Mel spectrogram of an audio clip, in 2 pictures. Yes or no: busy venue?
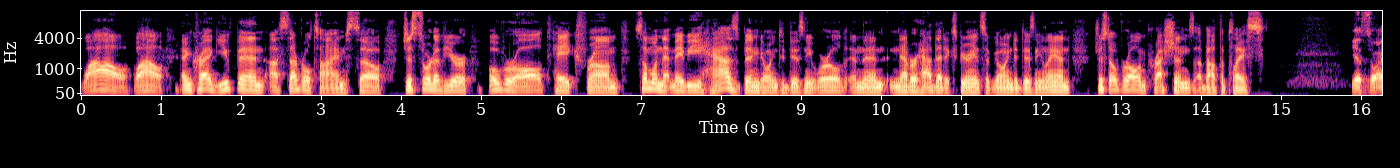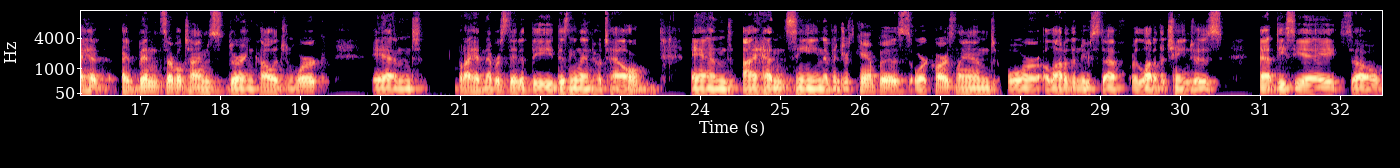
no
